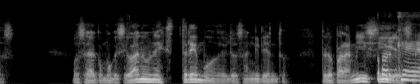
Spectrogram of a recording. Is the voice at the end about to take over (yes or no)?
yes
